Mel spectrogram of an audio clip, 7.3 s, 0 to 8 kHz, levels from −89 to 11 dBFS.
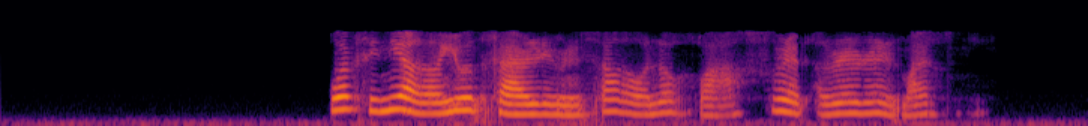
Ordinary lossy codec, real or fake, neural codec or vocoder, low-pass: AAC, 16 kbps; fake; autoencoder, 22.05 kHz, a latent of 192 numbers a frame, VITS, trained on many speakers; 7.2 kHz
